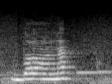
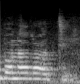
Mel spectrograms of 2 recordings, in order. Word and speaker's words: Buonarroti: To pronounce his name in Italian, it is Michelangelo Buonarroti. Michelangelo Buonarroti.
